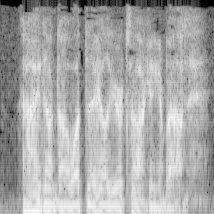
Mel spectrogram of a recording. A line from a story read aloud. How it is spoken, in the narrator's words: Cap said flatly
